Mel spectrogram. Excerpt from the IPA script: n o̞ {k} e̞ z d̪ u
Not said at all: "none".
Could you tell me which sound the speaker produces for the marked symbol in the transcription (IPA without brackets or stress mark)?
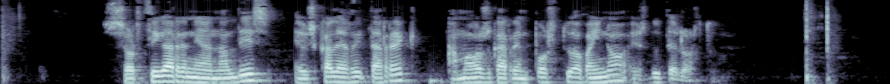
ʔ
